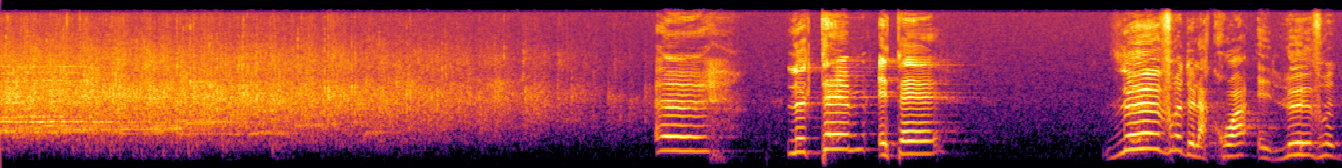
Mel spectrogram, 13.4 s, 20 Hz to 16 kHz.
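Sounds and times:
congregation clapping at a prayer ministers' gathering: 0.0s - 6.6s
speech: 7.9s - 9.5s, 11.1s - 13.4s.

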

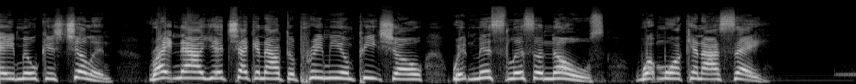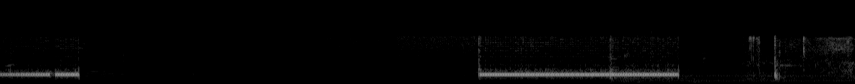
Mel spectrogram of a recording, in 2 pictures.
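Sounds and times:
speech: 0.0s - 7.8s
telephone ringing heard down a phone line: 8.3s - 9.5s, 13.4s - 15.4s
quiet phone line hiss: 8.3s - 17.0s
faint clicks: 15.6s - 17.0s.

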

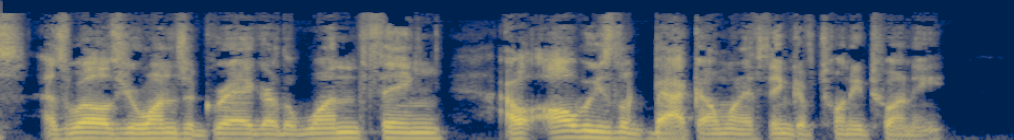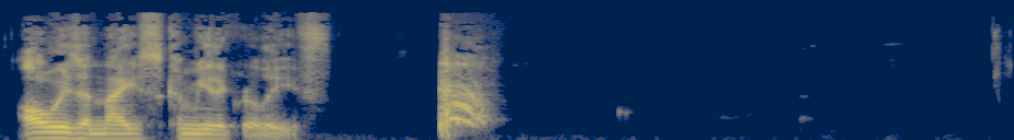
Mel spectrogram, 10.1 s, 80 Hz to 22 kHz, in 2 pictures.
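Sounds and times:
speech: 0.0s - 7.4s
single short cough: 7.3s - 7.6s.

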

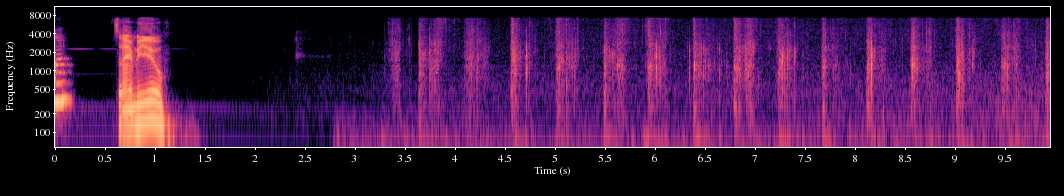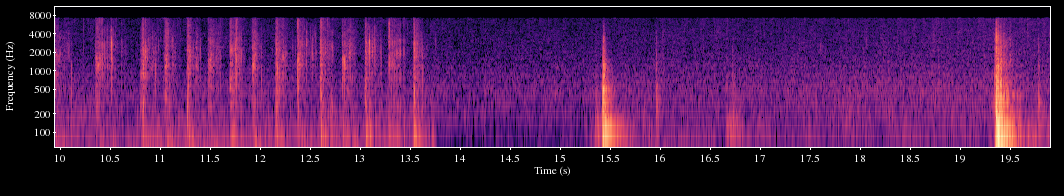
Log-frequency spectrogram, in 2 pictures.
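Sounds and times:
speech: 0.6s - 1.2s
footsteps walking toward a door: 3.3s - 13.8s.

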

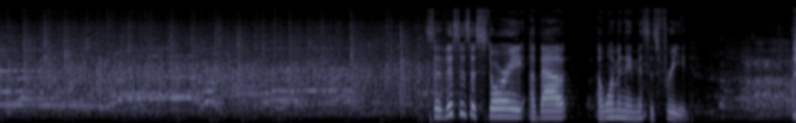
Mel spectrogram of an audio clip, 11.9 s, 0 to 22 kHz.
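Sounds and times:
cheers and whoops: 0.0s - 6.5s
room full of people applauding: 0.0s - 6.7s
speech: 6.5s - 10.4s
laughter: 10.6s - 11.9s.

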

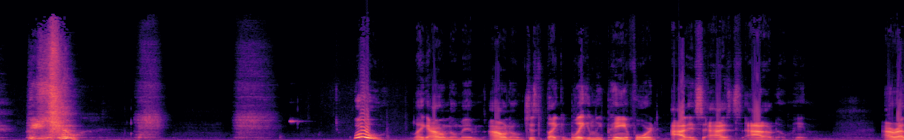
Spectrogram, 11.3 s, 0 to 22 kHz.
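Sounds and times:
person sneezing: 0.0s - 2.1s
soft short breathy exhalations: 0.9s - 3.6s
speech: 5.2s - 10.2s, 11.0s - 11.2s.

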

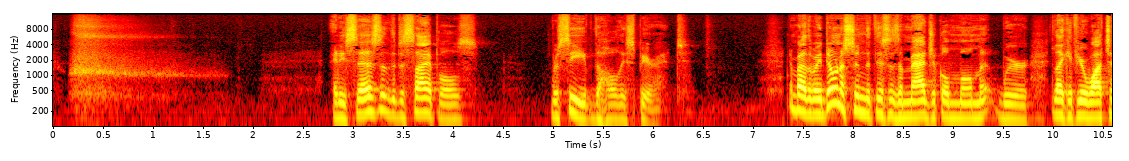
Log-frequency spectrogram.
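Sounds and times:
person exhaling a long breathy breath: 0.0s - 2.7s
speech: 2.8s - 4.3s, 5.0s - 6.4s, 7.4s - 10.5s.

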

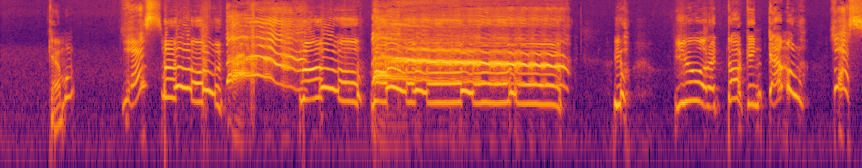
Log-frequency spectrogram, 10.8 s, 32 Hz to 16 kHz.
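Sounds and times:
speech: 0.6s - 6.6s, 7.7s - 10.7s
people screaming: 2.0s - 7.2s.

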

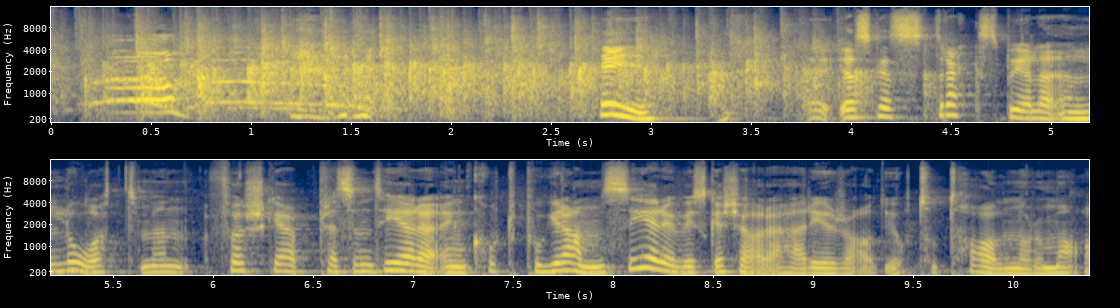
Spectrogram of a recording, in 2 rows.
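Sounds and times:
audience voices whooping and calling out: 0.0s - 2.0s
radio studio audience applause: 0.0s - 4.5s
laughter: 0.4s - 1.9s
speech: 2.8s - 10.3s.

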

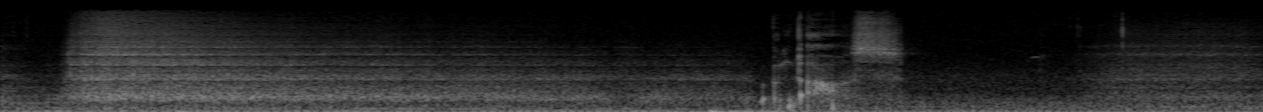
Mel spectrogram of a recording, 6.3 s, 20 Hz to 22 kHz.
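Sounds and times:
long deep breath in through the nose during a guided breathing exercise: 0.3s - 3.8s, 5.4s - 6.2s
speech: 4.2s - 4.5s.

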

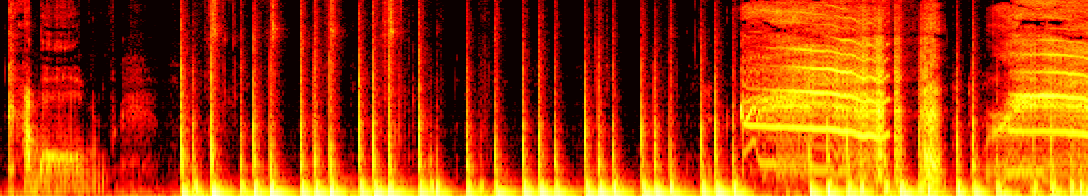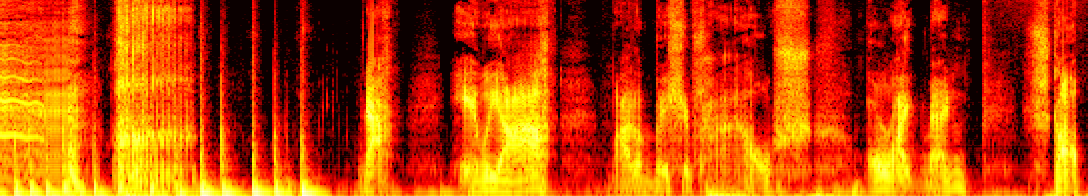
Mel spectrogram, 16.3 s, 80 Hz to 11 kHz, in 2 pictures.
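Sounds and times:
fast thudding hoofbeats: 1.4s - 10.5s
horses neighing: 5.5s - 9.7s
speech: 11.8s - 16.3s.

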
